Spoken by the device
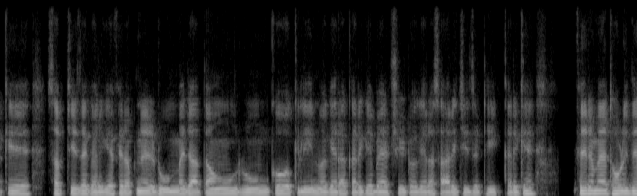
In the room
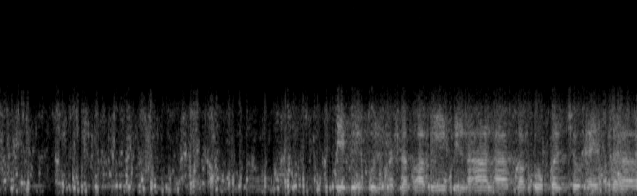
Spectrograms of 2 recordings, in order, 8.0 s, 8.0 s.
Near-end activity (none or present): present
